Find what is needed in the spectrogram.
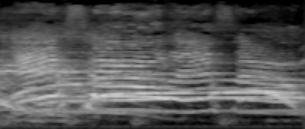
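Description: Several voices singing together, holding long drawn-out notes.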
